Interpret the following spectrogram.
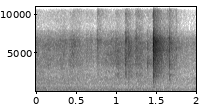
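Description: Scissors cutting open a sheet-mask sachet: a few faint clicks, then one sharp snip about one and a half seconds in.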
